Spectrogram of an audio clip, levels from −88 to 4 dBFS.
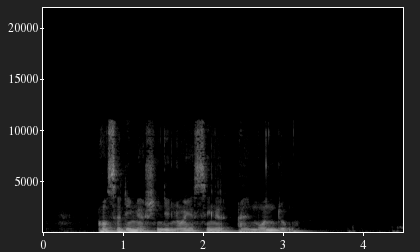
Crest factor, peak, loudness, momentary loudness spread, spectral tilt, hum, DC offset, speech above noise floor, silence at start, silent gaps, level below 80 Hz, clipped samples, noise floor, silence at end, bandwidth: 20 dB; -20 dBFS; -37 LUFS; 9 LU; -6 dB/octave; none; under 0.1%; 42 dB; 0.7 s; none; -62 dBFS; under 0.1%; -78 dBFS; 1.2 s; 11.5 kHz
